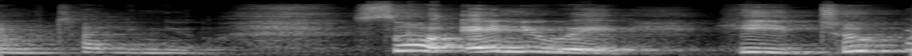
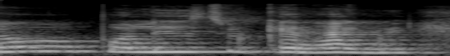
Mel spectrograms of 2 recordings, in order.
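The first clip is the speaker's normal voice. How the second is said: barely audible, very quiet, tearful voice; 3 semitones higher, 9 dB quieter than usual. Recounting her answer when a police officer asked to hug her: retelling words said while crying. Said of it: "I was crying".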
